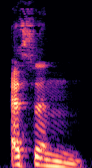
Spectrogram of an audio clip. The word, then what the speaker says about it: Essen: important industrial city with almost 600,000 people is Essen which looks just like the German word for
